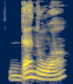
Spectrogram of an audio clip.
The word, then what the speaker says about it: danois: Le Danemark, danois, danoise. Z, okay, insist on that. Danois, don't pronounce the final S.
